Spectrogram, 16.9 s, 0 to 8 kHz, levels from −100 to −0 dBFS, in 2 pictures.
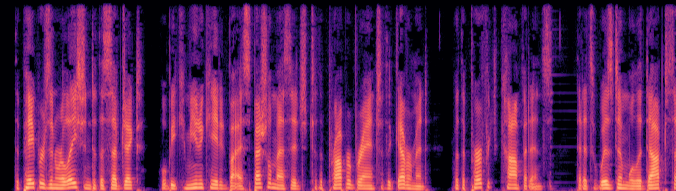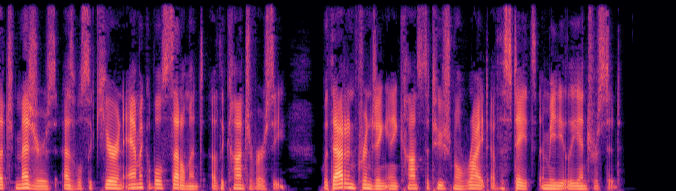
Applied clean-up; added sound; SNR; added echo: neural mask model DeepFilterNet 3.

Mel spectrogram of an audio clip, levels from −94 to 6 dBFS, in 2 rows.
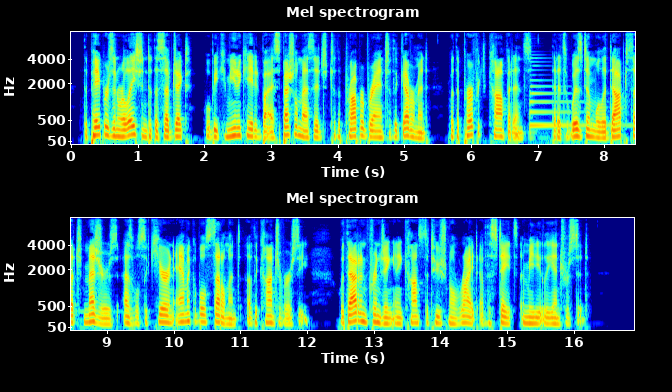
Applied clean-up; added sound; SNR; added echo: none; Guitar; 17 dB; none.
